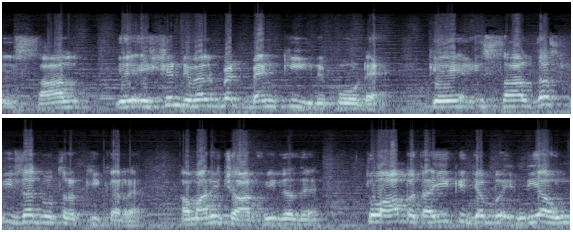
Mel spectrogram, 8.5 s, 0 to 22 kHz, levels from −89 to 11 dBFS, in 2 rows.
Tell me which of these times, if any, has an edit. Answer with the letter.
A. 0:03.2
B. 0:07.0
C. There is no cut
C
